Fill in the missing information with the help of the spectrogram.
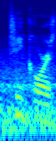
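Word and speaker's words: T'Kor: Someone commented on that, my pronunciation of Tikor's name. The T apostrophe K-O-R often means pronounce the T as like a T sound, not a T.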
